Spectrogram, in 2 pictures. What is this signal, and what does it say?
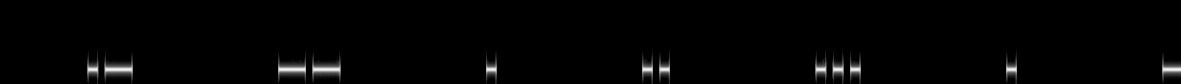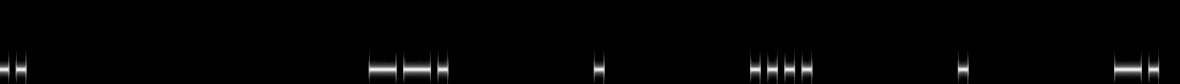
Morse code, heard as a keyed tone, about 14 wpm, spaced as for 5 wpm, 700 Hz. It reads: AMEISEN GEHEN
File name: Morsekurs / Witze / Witz 17.Juli 2018, 25 F70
